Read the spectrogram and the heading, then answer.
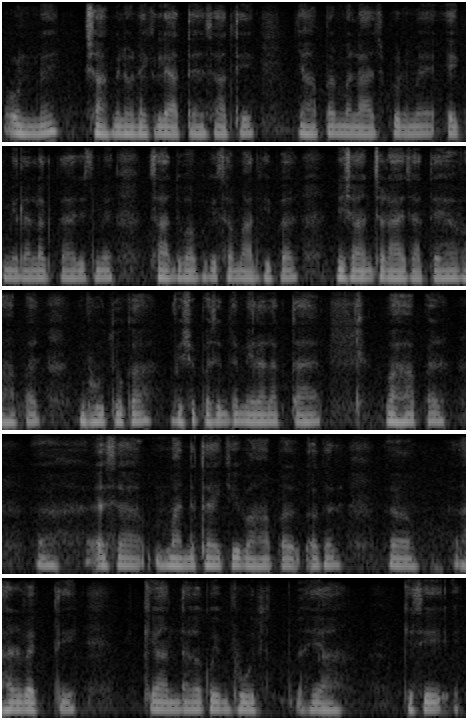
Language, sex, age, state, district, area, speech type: Hindi, male, 30-45, Madhya Pradesh, Betul, rural, spontaneous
